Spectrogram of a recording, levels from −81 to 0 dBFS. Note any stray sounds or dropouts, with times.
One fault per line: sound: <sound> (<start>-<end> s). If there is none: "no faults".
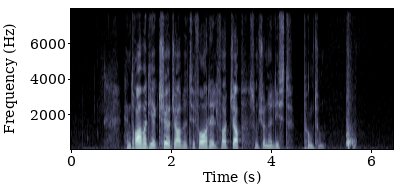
sound: whoosh (5.5-5.7 s)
